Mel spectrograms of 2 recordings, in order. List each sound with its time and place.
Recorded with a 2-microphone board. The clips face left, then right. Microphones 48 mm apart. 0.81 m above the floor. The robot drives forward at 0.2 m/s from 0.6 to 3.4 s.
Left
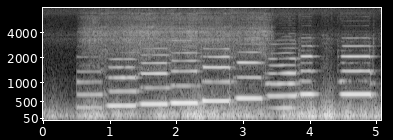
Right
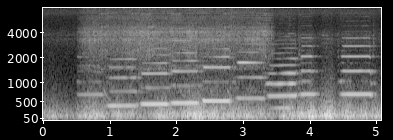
0.5 s a flute: 60° left (ahead or behind), 0.6 m; by 5.0 s 45° left (ahead or behind), 0.7 m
